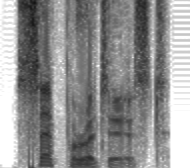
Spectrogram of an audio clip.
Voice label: "separatist", British

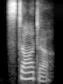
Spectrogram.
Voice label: "starter", Indian

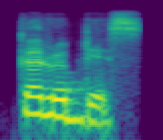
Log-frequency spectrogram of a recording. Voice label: "Charybdis", Indian

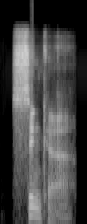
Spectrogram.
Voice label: "sinker", British

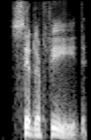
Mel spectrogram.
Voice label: "cityfied", American

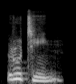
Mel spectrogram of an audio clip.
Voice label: "routine", Indian

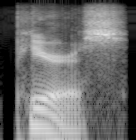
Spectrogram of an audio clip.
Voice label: "pierce", American

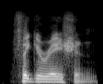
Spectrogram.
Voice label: "figuration", American

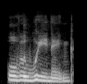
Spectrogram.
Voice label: "Overweening", Indian

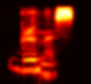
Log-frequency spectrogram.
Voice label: "grimace", Indian

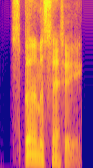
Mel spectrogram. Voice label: "Spermaceti", British

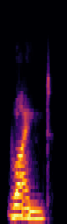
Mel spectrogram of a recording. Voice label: "wynd", Indian

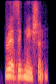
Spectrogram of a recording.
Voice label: "Resignation", Indian

